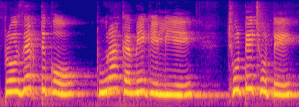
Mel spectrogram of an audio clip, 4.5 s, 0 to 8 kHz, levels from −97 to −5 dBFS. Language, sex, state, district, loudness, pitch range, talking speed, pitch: Hindi, female, Bihar, Begusarai, -17 LUFS, 250-315 Hz, 105 wpm, 285 Hz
